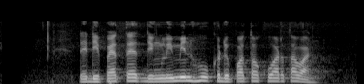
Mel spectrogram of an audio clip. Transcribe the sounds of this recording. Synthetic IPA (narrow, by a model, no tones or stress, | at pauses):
dadipɛt̪ɛt̪̚d͡ʒɨŋliminɦukɨrdipɔt̪ɔkəwart̪awan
